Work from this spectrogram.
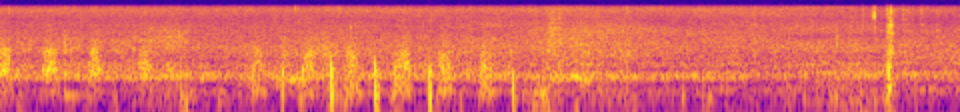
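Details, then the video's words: Buzzing of a captured honey bee swarm during its transfer from a small temporary box to a larger hive: an even, continuous mid-low hum overlaid by sharp taps and clunks of the box being worked. "Moving the Honey Bee swarm to a bigger hive"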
